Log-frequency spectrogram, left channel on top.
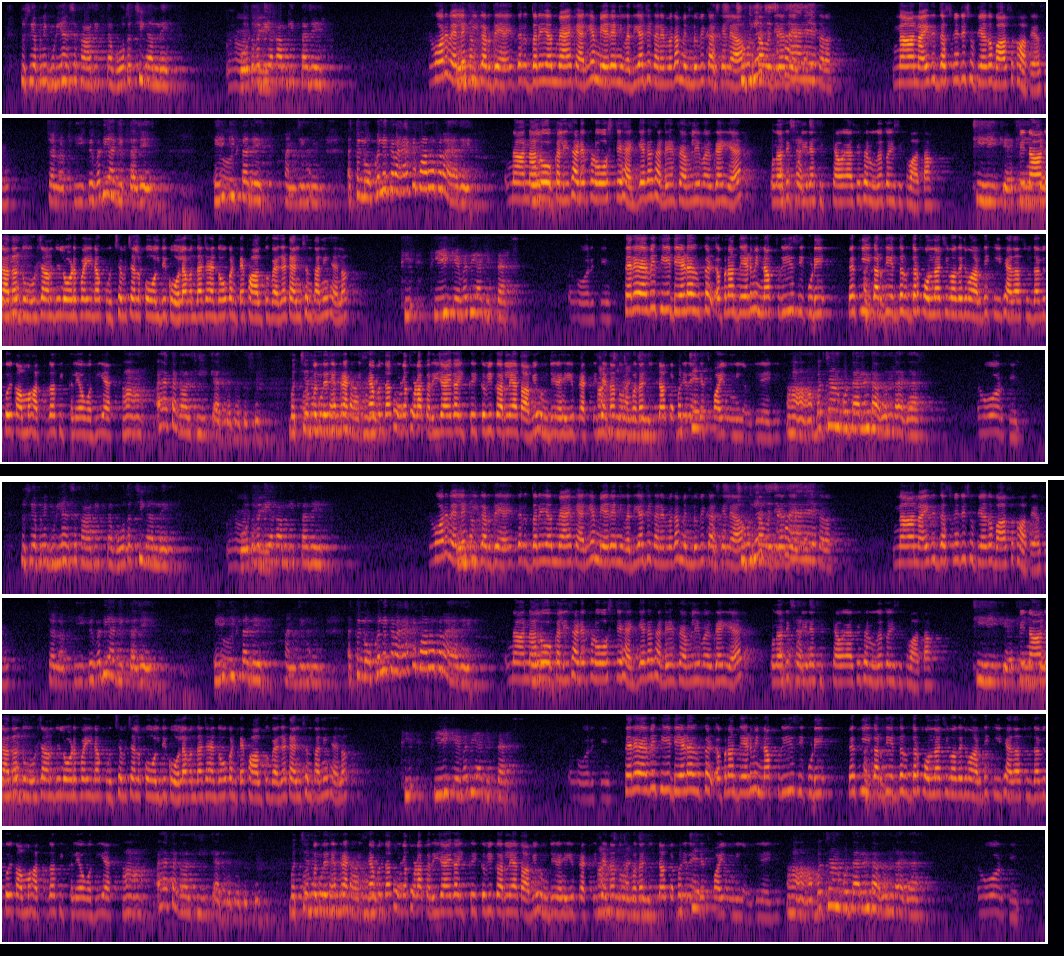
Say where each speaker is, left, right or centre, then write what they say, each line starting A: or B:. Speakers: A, on the left; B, on the left.
A: ਤੁਸੀਂ ਆਪਣੀ ਗੁੜੀਆਂ ਨੂੰ ਸਖ ਸਖਾ ਦਿੱਤਾ ਬਹੁਤ ਅੱਛੀ ਗੱਲ ਏ
B: ਹੋਰ
A: ਬਹੁਤ
B: ਕੀ
A: ਵਧੀਆ ਕੰਮ ਕੀਤਾ ਜੇ।
B: ਤੇ ਹੋਰ ਵਿਹਲੇ
A: ਕੋਈ ਨਾ
B: ਕੀ ਕਰਦੇ ਆ ਇੱਧਰ ਉੱਧਰ ਹੀ ਮੈਂ ਕਹਿ ਰਹੀ ਹਾਂ ਮੇਰੇ ਨੀ ਵ ਵਧੀਆ ਜੇ ਕਰੇ ਮੈਂ ਕਿਹਾ ਮੈਨੂੰ ਵੀ ਕਰਕੇ
A: ਅੱਛਾ
B: ਲਿਆ
A: ਛੁੱਟੀਆਂ
B: ਹੁਣ ਤਾਂ
A: ਚ
B: ਵਧੀਆ
A: ਹੀ ਸਿਖਾਇਆ
B: ਜੇ ਕੀ ਕਰਾਂ ਨਾ, ਨਾ ਇਹਦੀ ਦਸਵੀਂ ਦੀ ਛੁੱਟੀਆਂ ਤੋਂ ਬਾਹਰ ਸਿਖਾ ਤਿਆ ਸੀ।
A: ਚਲੋ ਠੀਕ ਵਧੀਆ। ਕੀਤਾ ਜੇ ਠੀਕ,
B: ਹੋਰ
A: ਕੀਤਾ
B: ਕੀ
A: ਜੇ ਹਾਂਜੀ, ਹਾਂਜੀ। ਅੱਛਾ ਲੋਕਲ ਹੀ ਕਰਵਾਇਆ ਕਿ ਬਾਹਰੋਂ ਕਰਾਇਆ ਜੇ।
B: ਨਾ, ਨਾ
A: ਕੋਰਸ
B: ਲੋਕ ਹਲੀ ਸਾਡੇ ਪੜੋਸ ਤੇ ਹੈਗੇ ਨਾ। ਸਾਡੇ ਫੈਮਿਲੀ ਵਰਗਾ ਹੀ ਐ। ਉਹਨਾਂ
A: ਅੱਛਾ
B: ਦੀ ਕੁੜੀ
A: ਅੱਛਾ।
B: ਨੇ ਸਿੱਖਿਆ ਹੋਇਆ ਸੀ ਫਿਰ ਉਹਦੇ ਤੋਂ ਹੀ ਸਿਖਵਾ ਤਾ
A: ਠੀਕ ਹੈ ਠੀਕ
B: ਵੀ ਨਾ
A: ਹੈ
B: ਜਿਆਦਾ
A: ਵਧੀਆ
B: ਦੂਰ ਜਾਣ ਦੀ ਲੋੜ ਪਈ ਨਾ ਕੁੱਛ ਵੀ ਚੱਲ ਕੋਲ ਦੀ ਕੋਲ ਆ ਬੰਦਾ ਚਾਹੇ ਦੋ ਘੰਟੇ ਫਾਲਤੂ ਪੈ ਜਾਏ ਟੈਨਸ਼ਨ ਤਾਂ ਨਹੀਂ ਹੈ ਨਾ
A: ਠੀ ਠੀਕ ਵਧੀਆ ਕੀਤਾ
B: ਹੋਰ ਕੀ ਫੇਰ ਇਹ ਵੀ ਸੀ ਡੇਢ ਆਪਣਾ ਡੇਢ ਮਹੀਨਾ ਫ੍ਰਰੀ ਸੀ ਕੁੜੀ ਫੇਰ ਕੀ
A: ਅੱਛਾ।
B: ਕਰਦੀ ਇੱਧਰ-ਉੱਧਰ ਫੋਨਾ ਚ ਹੀ ਮਗਜ ਮਾਰਦੀ, ਕੀ ਫਾਇਦਾ ਸੀ ਉਹਦਾ ਵੀ ਕੋਈ ਕੰਮ ਹੱਥ ਦਾ ਸਿੱਖ ਲਿਆ ਵਧੀਆ
A: ਹਾਂ। ਇਹ ਤਾਂ ਗੱਲ ਠੀਕ ਕਰ ਦੇ ਪੈ ਤੁਸੀਂ ਬੱਚੇ
B: ਹੁਣ
A: ਨੂੰ
B: ਬੰਦੇ
A: ਕੋਈ ਟੈਲੈਂਟ
B: ਦੀ ਪ੍ਰੈਕਟਿਸ
A: ਆ ਜਾਂਦਾ
B: ਹੈ। ਬੰਦਾ ਥੋੜਾ ਥੋੜਾ ਕਰੀਏਗਾ ਇੱਕ, ਇੱਕ ਵੀ ਕਰ ਲਿਆ ਤਾਂ ਵੀ ਹੁੰਦੀ ਰਹੀ। ਪ੍ਰੈਕਟਿਸ
A: ਹਾਂਜੀ
B: ਹੈ। ਤਾਂ ਤੁਹਾਨੂੰ
A: ਹਾਂਜੀ
B: ਪਤਾ ਜਿੰਨਾ ਕਰਦੇ
A: ਬੱਚੇ
B: ਰਹੇਣਗੇ ਸਫਾਈ ਓਨੀ ਆਉਂਦੀ ਰਹੇਗੀ।
A: ਹਾਂ ਬੱਚਿਆਂ ਨੂੰ ਕੋਈ ਟੈਲੈਂਟ ਆ ਜਾਂਦਾ ਹੈਗਾ
B: ਹੋਰ ਕੀ।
